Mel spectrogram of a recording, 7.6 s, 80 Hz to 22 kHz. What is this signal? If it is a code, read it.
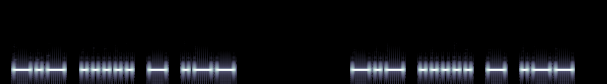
Morse code, heard as a keyed tone, about 17 wpm, 700 Hz. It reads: K5TW K5TW
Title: USA Call Signs - 4 Characters - Repeated 3x - 17wpm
